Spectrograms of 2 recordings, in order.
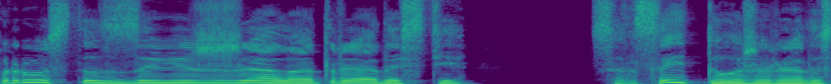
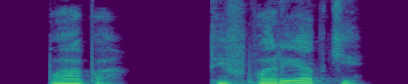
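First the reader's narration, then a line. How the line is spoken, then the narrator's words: Frightened question. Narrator (Russian): испуганно спросила я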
